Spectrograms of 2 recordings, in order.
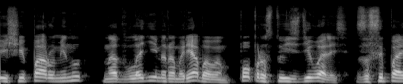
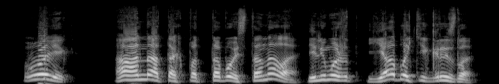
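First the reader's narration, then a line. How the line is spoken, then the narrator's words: Laughing joke. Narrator (Russian): подхватил шутку шпала, засмеявшись, широко открывая рот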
